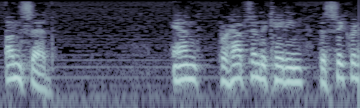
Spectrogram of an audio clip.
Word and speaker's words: UNCED: de janeiro the acronym unced stands for the united nations committee for environment and development it is pronounced unsaid and perhaps indicating the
